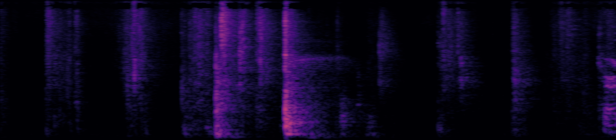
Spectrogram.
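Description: A string of light knocks and clicks with two louder thunks, a little over two seconds in and just under three seconds in, the second followed by a brief ring.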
